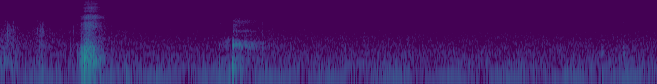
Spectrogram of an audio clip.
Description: I just sneezed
